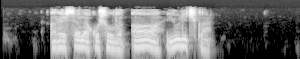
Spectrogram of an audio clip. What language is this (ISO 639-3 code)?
bak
